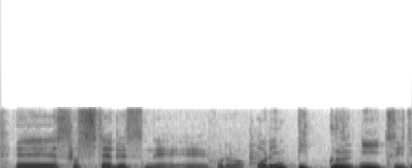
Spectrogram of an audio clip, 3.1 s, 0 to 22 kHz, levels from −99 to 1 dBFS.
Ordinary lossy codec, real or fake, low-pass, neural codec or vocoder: none; fake; none; codec, 16 kHz, 8 kbps, FunCodec, trained on Chinese and English, 25 frames a second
